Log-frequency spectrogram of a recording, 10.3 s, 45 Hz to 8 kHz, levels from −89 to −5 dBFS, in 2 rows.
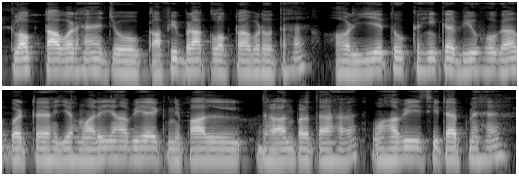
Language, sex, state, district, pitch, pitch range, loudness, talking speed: Hindi, male, Bihar, Araria, 110 Hz, 110-120 Hz, -28 LUFS, 205 wpm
